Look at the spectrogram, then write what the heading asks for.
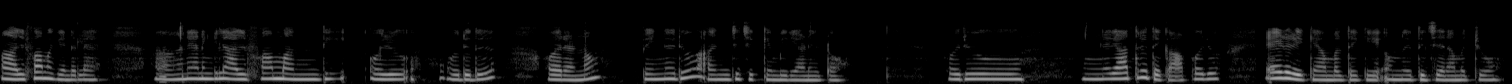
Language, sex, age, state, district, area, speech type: Malayalam, female, 45-60, Kerala, Wayanad, rural, spontaneous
